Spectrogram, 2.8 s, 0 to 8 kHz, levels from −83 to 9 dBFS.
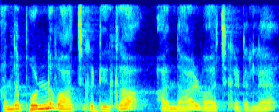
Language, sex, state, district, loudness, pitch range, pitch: Tamil, female, Tamil Nadu, Kanyakumari, -18 LUFS, 215-255 Hz, 235 Hz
